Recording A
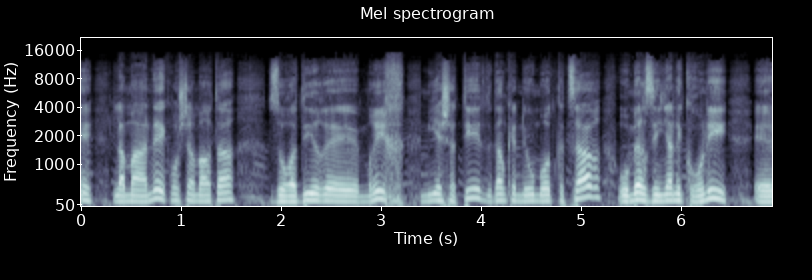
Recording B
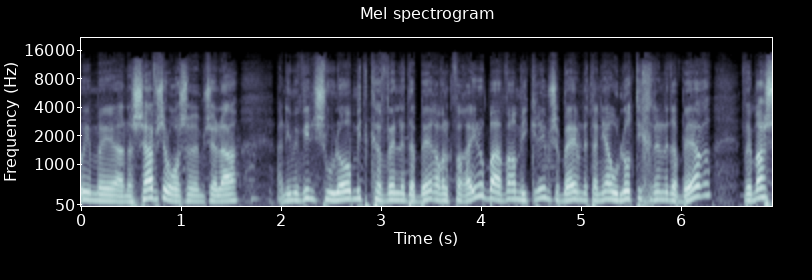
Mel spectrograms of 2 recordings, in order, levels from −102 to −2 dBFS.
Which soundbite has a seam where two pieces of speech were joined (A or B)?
A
